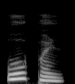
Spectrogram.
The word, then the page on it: ಔಪಲ: Kannada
